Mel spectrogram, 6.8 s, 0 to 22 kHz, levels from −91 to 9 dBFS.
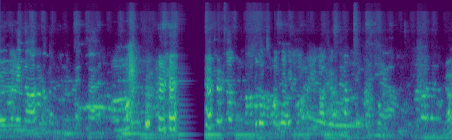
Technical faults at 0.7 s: noise suppressor applied to music or sounds; sound cut by the noise suppressor

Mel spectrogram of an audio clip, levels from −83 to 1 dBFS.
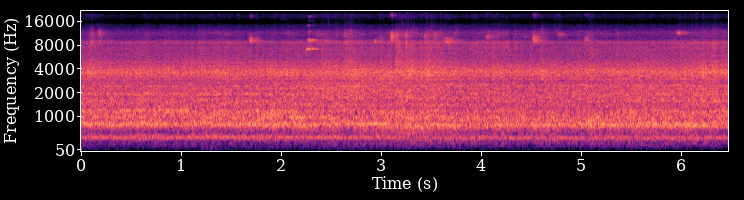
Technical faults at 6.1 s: none

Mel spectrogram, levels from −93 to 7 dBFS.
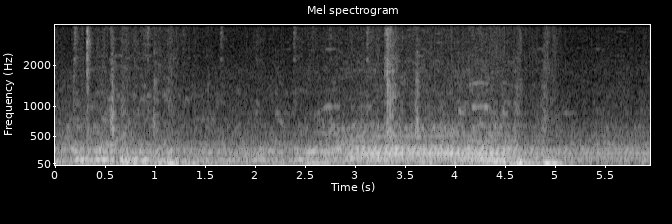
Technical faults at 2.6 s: noise suppressor applied to music or sounds

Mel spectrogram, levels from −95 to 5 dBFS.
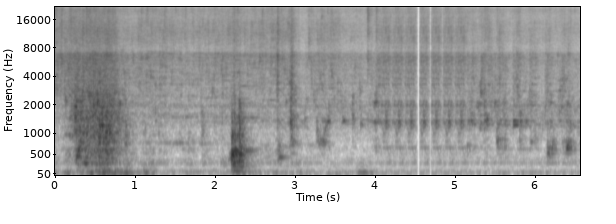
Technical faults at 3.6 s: none

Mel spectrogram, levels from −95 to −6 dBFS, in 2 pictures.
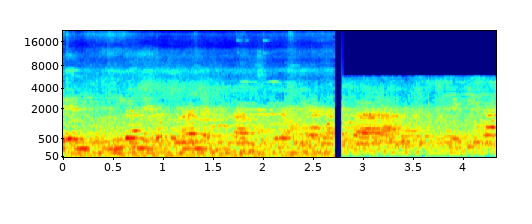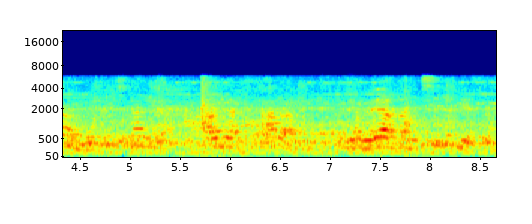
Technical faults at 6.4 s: input switched to a poorer device

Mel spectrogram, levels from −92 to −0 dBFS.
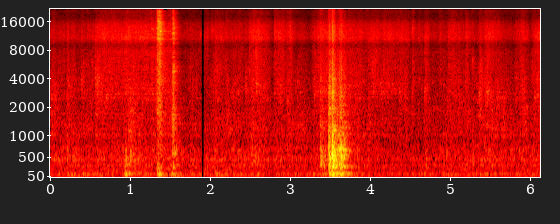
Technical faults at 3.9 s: none

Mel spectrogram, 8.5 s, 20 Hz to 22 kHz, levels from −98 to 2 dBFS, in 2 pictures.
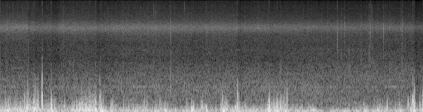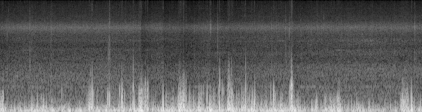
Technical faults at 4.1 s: sample clock jitter

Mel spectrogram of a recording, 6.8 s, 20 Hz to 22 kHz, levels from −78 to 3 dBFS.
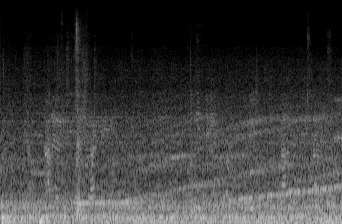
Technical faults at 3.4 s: none

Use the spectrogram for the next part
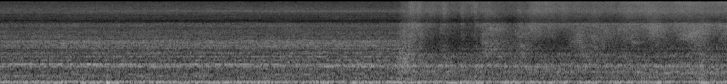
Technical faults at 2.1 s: none

